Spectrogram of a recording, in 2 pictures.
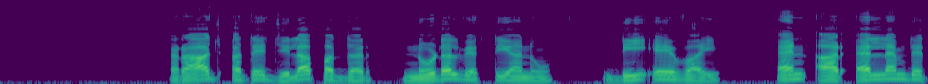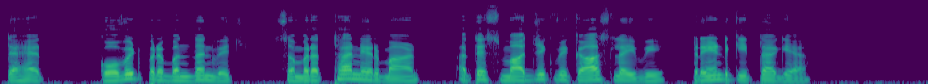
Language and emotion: Punjabi, neutral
